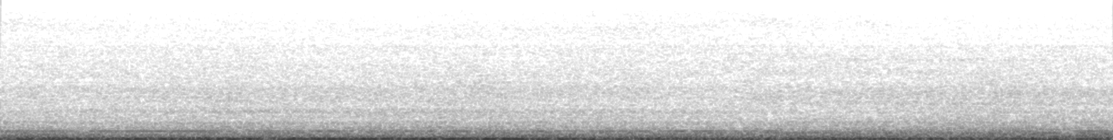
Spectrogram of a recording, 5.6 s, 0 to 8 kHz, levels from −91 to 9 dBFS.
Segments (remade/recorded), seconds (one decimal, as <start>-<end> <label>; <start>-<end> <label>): 0.0-5.6 recorded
